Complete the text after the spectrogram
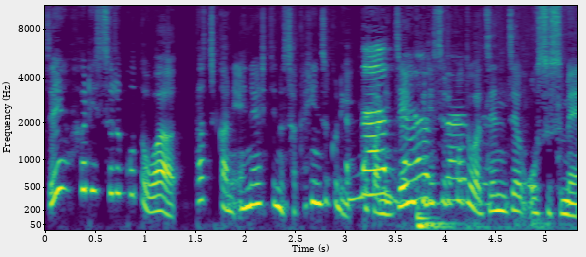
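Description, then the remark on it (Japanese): A woman talks steadily while her young son's voice chimes in faintly in the background, brief high-pitched vocalizations mixed under her speech. “ごめんなさい、ちょっと息子の声が入ってるんですが”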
